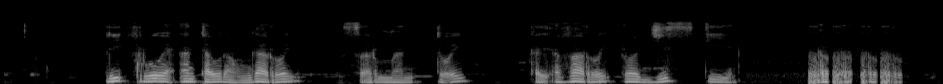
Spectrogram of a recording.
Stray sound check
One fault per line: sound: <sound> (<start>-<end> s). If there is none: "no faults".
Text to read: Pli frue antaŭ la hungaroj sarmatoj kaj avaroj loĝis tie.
sound: laugh (8.1-9.0 s)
